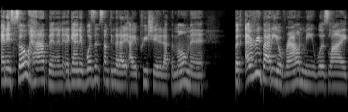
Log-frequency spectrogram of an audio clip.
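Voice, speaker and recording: Animated in tone, a woman with a Spanish accent talks at a fairly quick pace with ordinary pitch variation over a quiet background. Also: medium pitch for a woman. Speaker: life coach. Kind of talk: podcast interview.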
